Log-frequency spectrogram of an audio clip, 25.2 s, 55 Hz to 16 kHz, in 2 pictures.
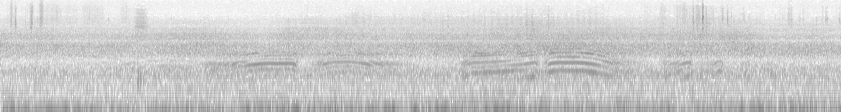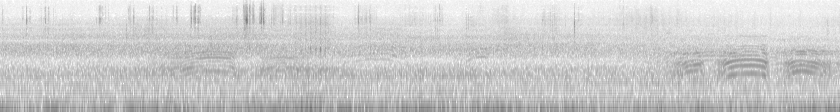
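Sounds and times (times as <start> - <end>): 
continuous loud rumbling background: 1.0 - 25.2
Atlantic puffin Fratercula arctica groaning and moaning: 3.2 - 5.9, 6.9 - 11.3, 15.3 - 17.4, 22.6 - 25.2.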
